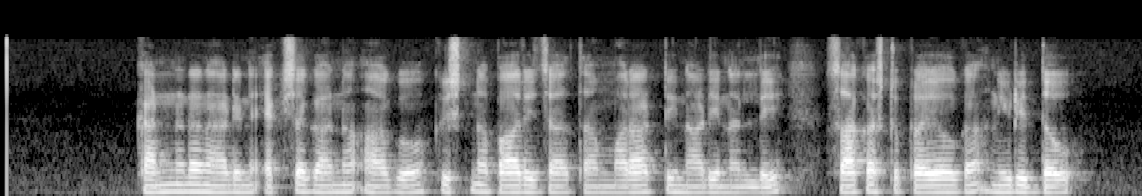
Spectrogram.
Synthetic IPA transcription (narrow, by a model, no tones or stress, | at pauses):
kɐnːɐɽɐnaːɽinɐ̰ʔɛkʂɐɡaːnɐʔaːɡuːkɾiʂɳɐpaːɾid͡ʒaːt̪ɐmɐɾaːʈinaːɽinɐlːi | saːkɐʂʈupɾɐjɔːɡɐniːɽid̪ːɐwu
